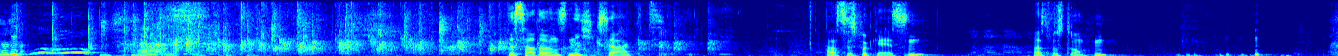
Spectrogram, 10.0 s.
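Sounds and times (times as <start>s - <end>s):
laughter: 0.0s - 2.1s, 7.2s - 7.9s
hand clapping: 0.3s - 5.6s
speech: 1.0s - 1.6s, 3.8s - 5.1s, 6.2s - 7.1s, 7.7s - 9.0s.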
